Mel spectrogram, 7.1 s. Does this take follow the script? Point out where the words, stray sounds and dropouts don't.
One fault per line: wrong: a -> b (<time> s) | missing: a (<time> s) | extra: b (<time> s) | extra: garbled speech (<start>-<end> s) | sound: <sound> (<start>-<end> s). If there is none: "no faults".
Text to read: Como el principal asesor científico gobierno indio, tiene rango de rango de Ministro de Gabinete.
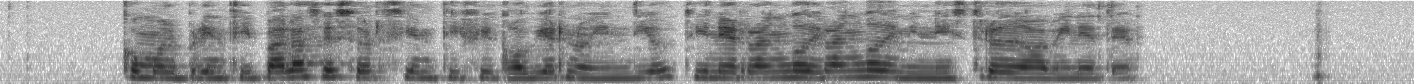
sound: whoosh (6.6-6.7 s)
